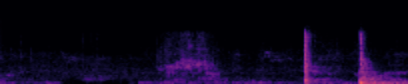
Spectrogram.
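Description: Two sharp knocks of a platform tennis ball in play, struck by a paddle or bouncing off the court, about a second and a half in and again a moment later.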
